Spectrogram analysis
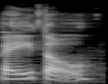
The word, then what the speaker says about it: Beidou: Beidou.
